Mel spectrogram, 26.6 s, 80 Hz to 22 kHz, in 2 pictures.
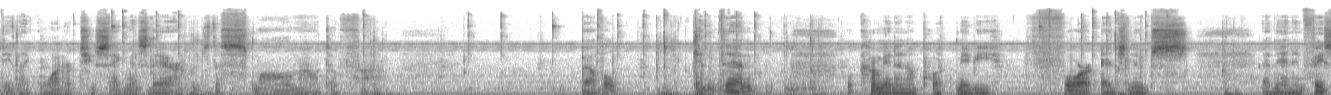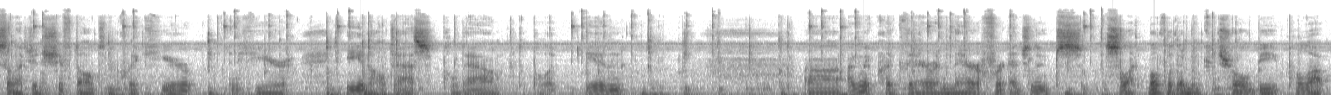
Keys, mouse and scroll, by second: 1.6 middle click, 2.0 alt+a, 2.4 middle click, 3.7 a, 4.7 middle click, 5.5 click, 6.2 middle click, 6.7 alt+a, 7.0 shift+middle click, 7.4 middle click, 8.1 ctrl+r, 11.2 alt+a, 11.4 middle click, 12.2 3, 13.6 alt+shift+click, 14.5 alt+shift+click, 16.0 middle click, 16.6 e, 17.0 alt+s, 19.3 middle click, 19.8 alt+a, 20.2 shift+middle click, 21.1 ctrl+r, 24.1 alt+shift+click, 25.2 ctrl+b.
